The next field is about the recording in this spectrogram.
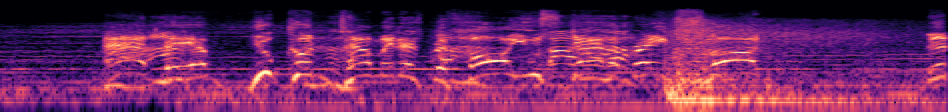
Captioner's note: smash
